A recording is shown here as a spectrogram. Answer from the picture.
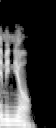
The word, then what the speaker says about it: mignon: Filet mignon. – Mignon. – Mignon. That's how it's pronounced.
